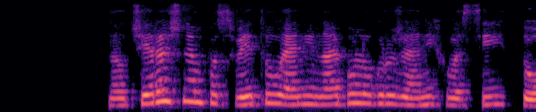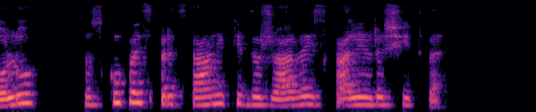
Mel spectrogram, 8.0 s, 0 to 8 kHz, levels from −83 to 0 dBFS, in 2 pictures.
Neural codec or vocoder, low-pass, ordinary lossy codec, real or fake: none; 7.2 kHz; Opus, 24 kbps; real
